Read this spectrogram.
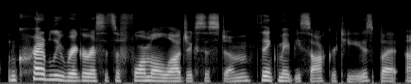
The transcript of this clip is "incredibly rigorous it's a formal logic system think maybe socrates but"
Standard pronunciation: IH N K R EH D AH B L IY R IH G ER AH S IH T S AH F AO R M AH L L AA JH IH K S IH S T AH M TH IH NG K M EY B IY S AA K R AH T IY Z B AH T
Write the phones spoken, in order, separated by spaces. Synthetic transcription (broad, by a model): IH N K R EH D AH B L IY R IH G ER AH S IH T S AH F AO R M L L AA JH IH K S IH S T AH M TH IH NG K M EY B IY S AA K R AH T IY Z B AH T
